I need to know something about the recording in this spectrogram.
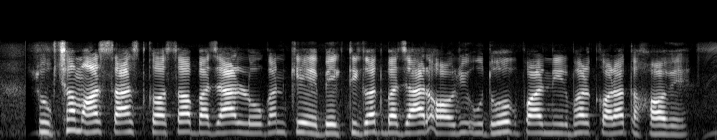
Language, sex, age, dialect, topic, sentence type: Bhojpuri, female, 18-24, Northern, banking, statement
